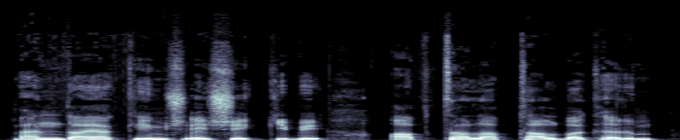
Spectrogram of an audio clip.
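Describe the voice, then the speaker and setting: A man's voice: rumbling low, lively intonation, normal speed, vocal fry, clear, resonant tone, no room sound, studio quality, full character voice. A male actor playing an exasperated, self-pitying middle-aged husband in a theatrical monologue, with melodramatic, comic complaining. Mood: weary sarcasm. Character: exasperated, hen-pecked middle-aged husband ranting about summer-house misery. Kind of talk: theatrical one-man play monologue.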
